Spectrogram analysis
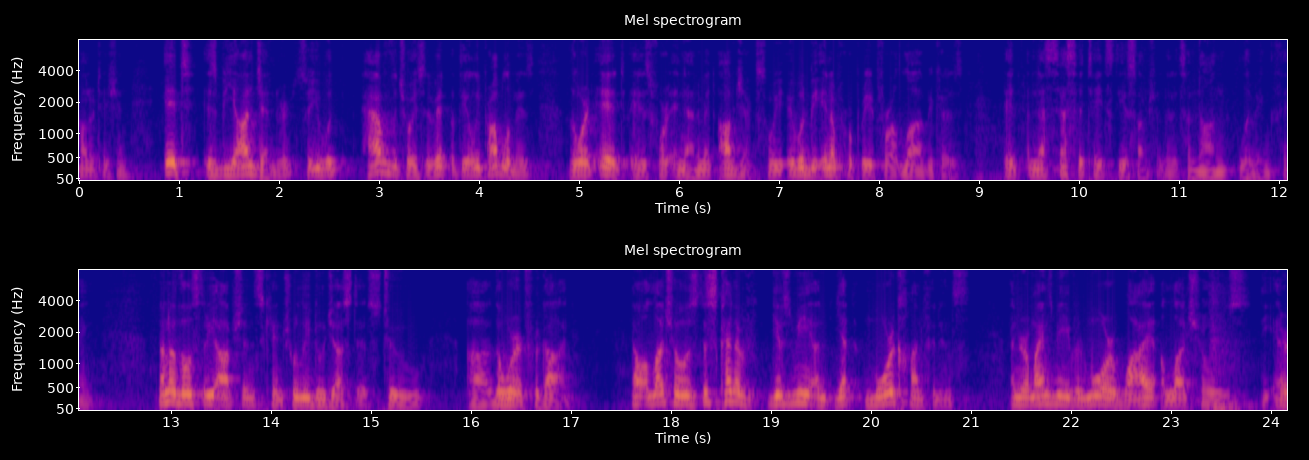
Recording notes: during a live lecture on the 2015 Gulf Tour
